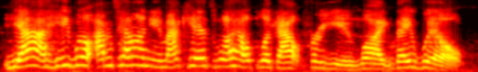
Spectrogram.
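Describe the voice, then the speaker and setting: A woman in her forties, a tarot reader hosting a casual livestream, chatting warmly with viewers and calling them y'all. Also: sits high, measured pace, rough recording. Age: 40s.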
